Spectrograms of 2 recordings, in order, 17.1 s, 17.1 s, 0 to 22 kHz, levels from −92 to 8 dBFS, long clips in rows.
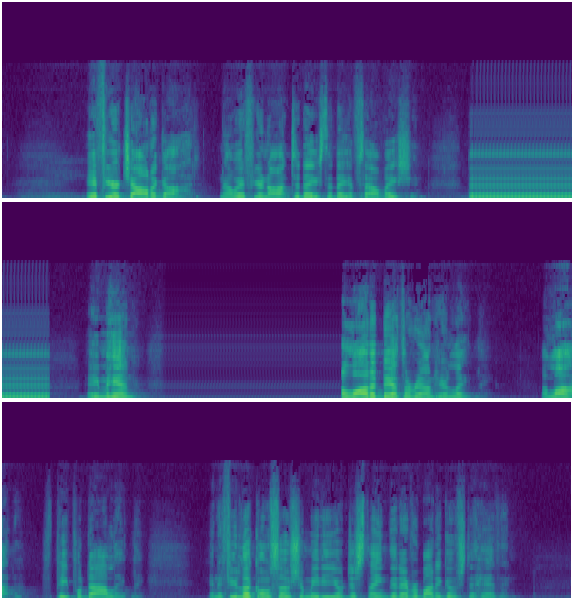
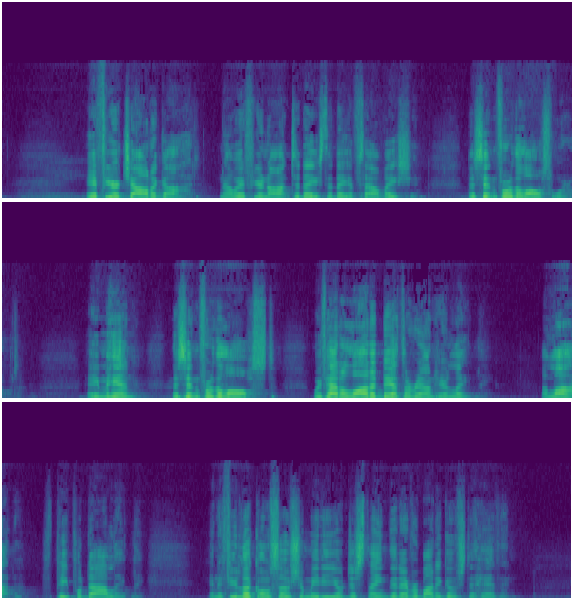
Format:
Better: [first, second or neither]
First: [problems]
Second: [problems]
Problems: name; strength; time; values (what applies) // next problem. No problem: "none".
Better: second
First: audio freezing; at 4.5 s for 1.5 s and at 7.5 s for 2 s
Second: none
